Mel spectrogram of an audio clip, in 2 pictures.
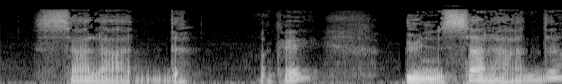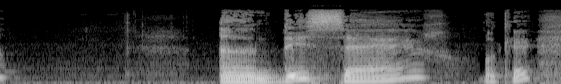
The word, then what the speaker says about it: dessert: So, remember that we've got here two S. Okay? That's the reason why you pronounce it S. And then it opens the dessert. Un dessert. So, you don't say un dessert. Okay? But you say un dessert. Final T not pronounced.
